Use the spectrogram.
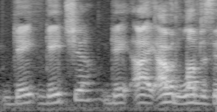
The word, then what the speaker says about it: Gaethje: Gaethje? I would love to see that fight. That dude is incredible. That dude coach actually wants him to fight next. It's Gaethje.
